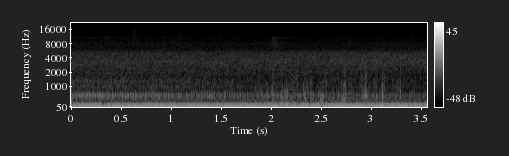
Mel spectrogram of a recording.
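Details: 2015 Subaru WRX after spark plug replacement at 50,000 miles, plugs gapped to 0.032 and torqued to spec: steady, even boxer rumble with a smooth idle and no ticking or stumble. Running normally.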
